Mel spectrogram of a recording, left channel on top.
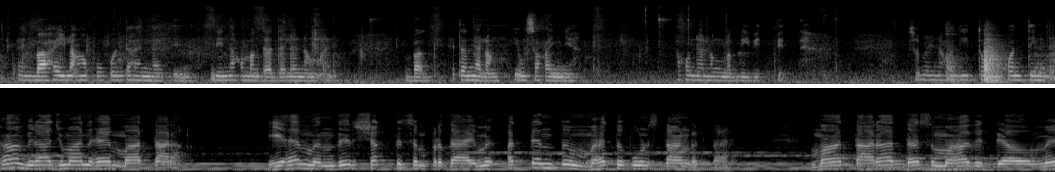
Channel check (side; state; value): both; different; correlation 0.01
